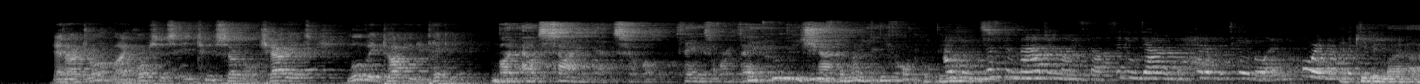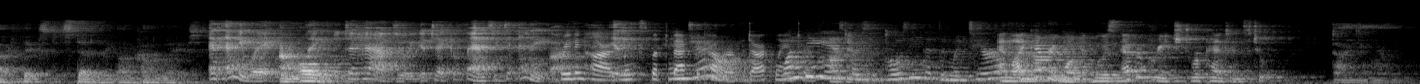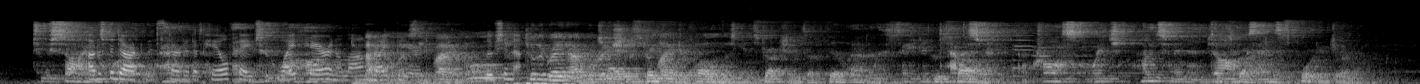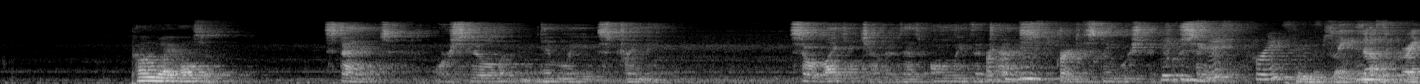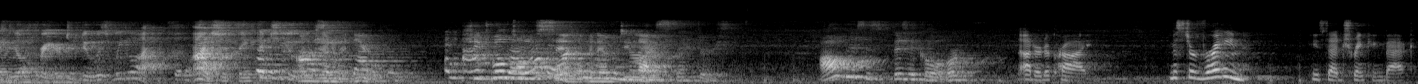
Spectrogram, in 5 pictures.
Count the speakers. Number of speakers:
nine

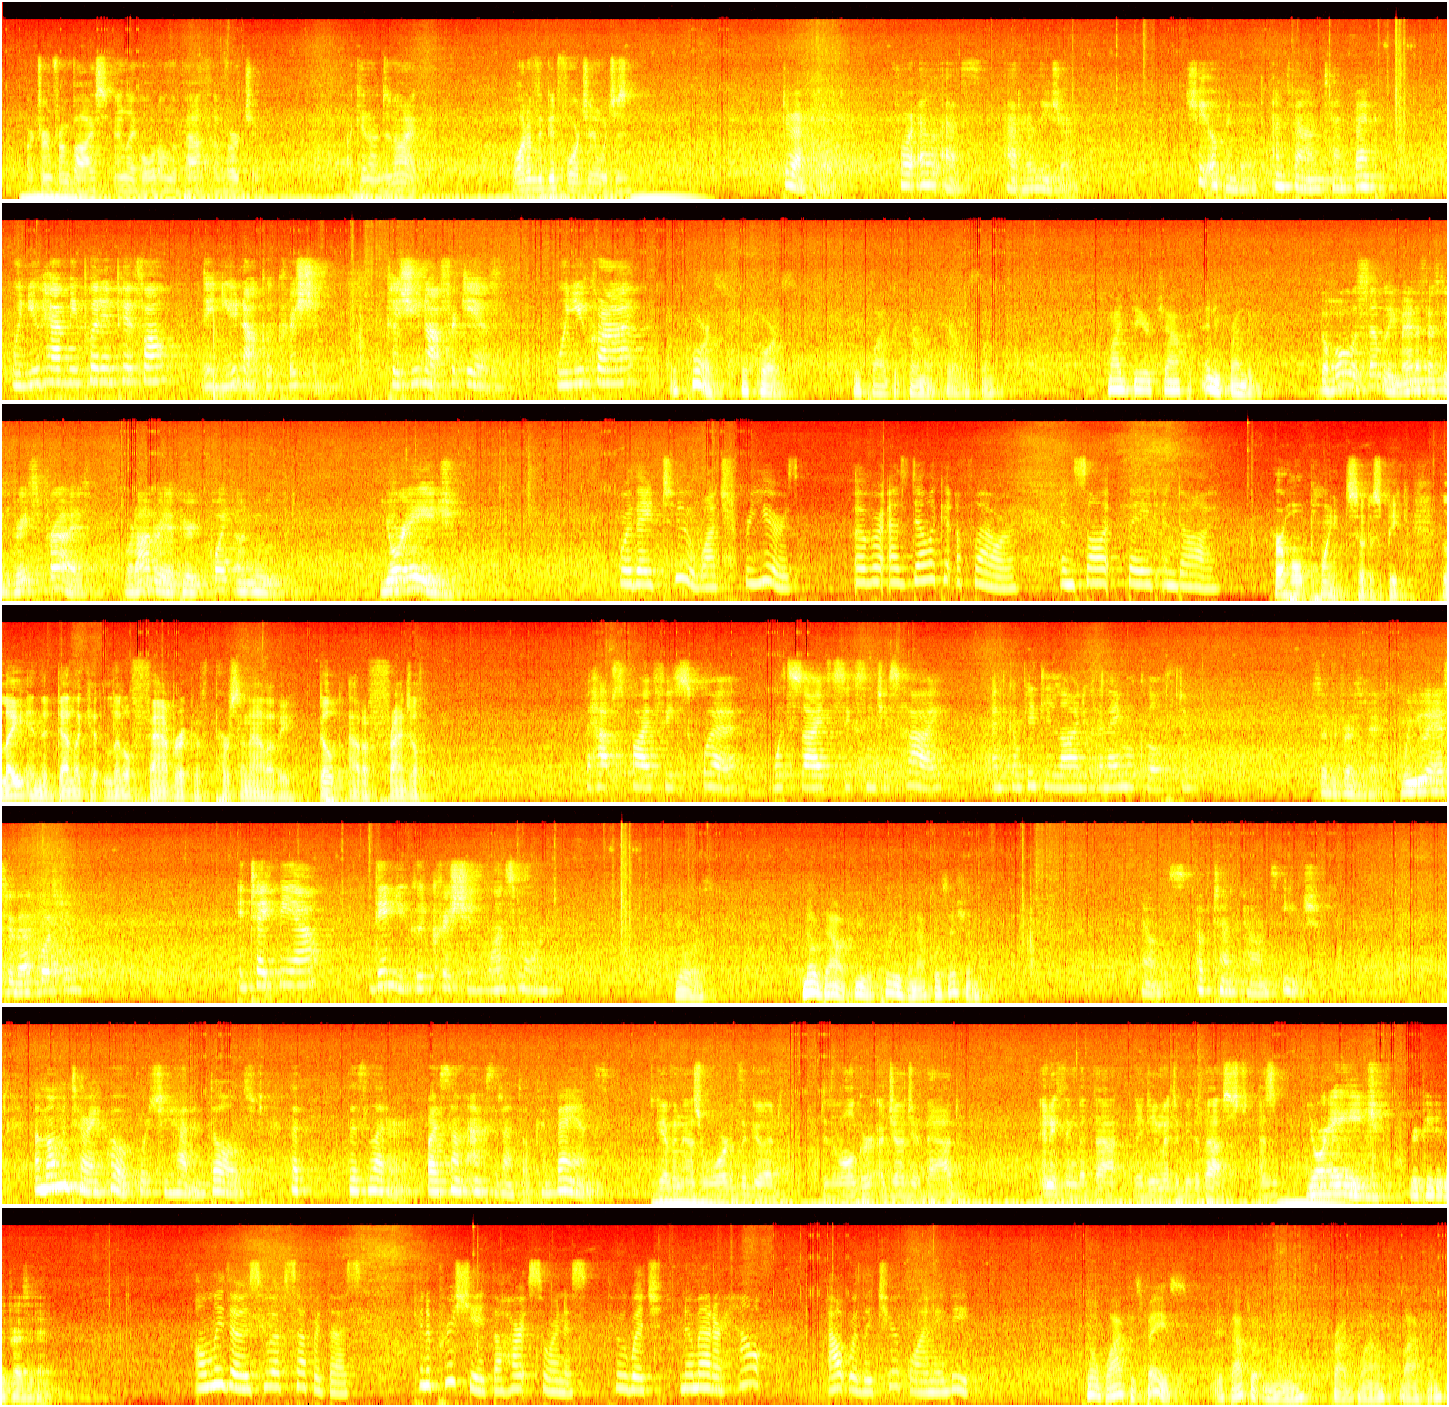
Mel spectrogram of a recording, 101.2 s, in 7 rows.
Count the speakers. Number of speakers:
eight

